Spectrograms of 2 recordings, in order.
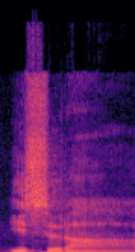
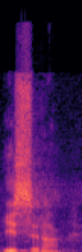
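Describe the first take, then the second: First: It is said calmly and softly. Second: It is said forcefully and loudly.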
